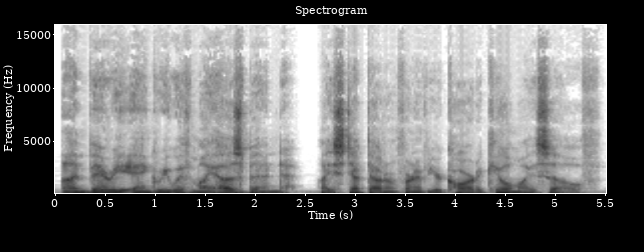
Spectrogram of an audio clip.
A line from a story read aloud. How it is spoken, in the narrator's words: she replied in a raspy, slightly unhinged voice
